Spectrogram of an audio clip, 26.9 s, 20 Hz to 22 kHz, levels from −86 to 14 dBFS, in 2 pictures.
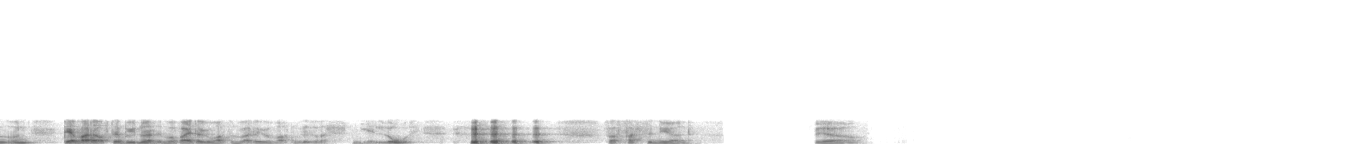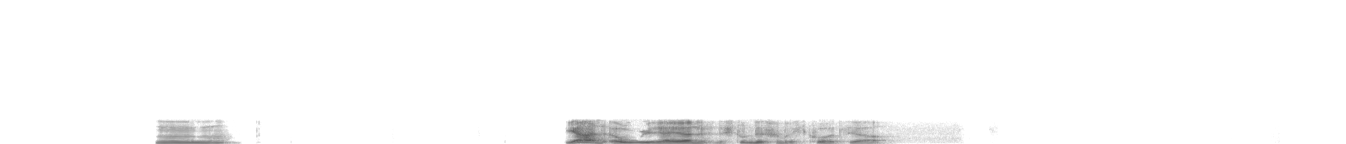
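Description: Nothing is technically wrong with this speech clip.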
